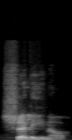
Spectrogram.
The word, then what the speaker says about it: Chelena: Like Helina, but with a C. Shellina because I get all kinds of pronunciations.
